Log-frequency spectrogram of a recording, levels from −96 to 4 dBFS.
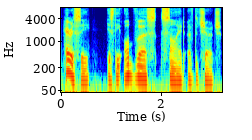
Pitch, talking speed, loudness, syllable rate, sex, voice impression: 100 Hz, 150 wpm, -19 LUFS, 4.8 syllables/s, male, very masculine, very middle-aged, very thick, very tensed, very powerful, bright, soft, slightly muffled, fluent, slightly raspy, very cool, very intellectual, refreshing, very sincere, calm, very mature, friendly, unique, elegant, wild, very sweet, lively, kind, slightly intense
